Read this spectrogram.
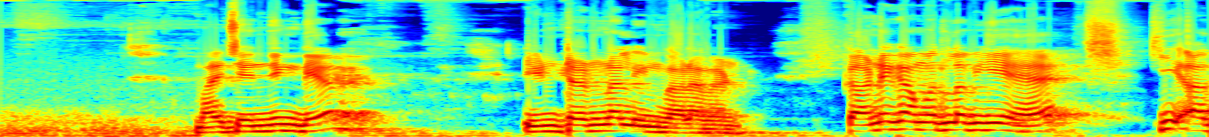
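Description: A young man speaks steadily into a microphone, explaining.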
